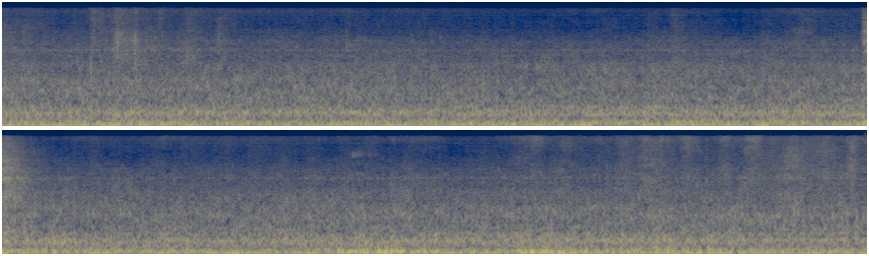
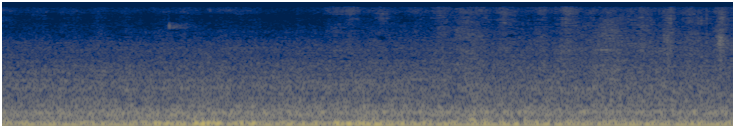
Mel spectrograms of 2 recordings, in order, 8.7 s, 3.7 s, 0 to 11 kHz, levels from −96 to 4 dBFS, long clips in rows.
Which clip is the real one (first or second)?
second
